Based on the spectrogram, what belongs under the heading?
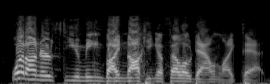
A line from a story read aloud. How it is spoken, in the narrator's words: demanded angrily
